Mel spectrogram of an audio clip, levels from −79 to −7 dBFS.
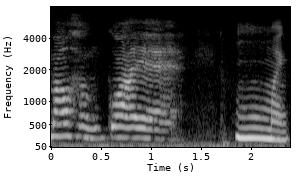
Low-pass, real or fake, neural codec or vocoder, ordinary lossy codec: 7.2 kHz; real; none; none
